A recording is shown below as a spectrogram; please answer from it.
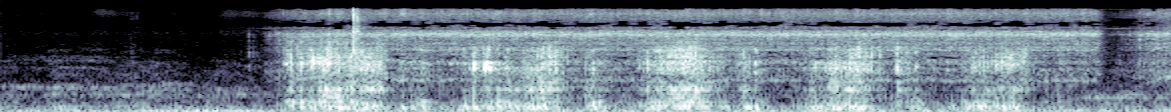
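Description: LEGO WeDo alligator model running its motion-triggered program: the small motor drives the jaw shut and the laptop plays the program's sound effect, heard as a run of short crunching bursts about three a second, starting about a second in.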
